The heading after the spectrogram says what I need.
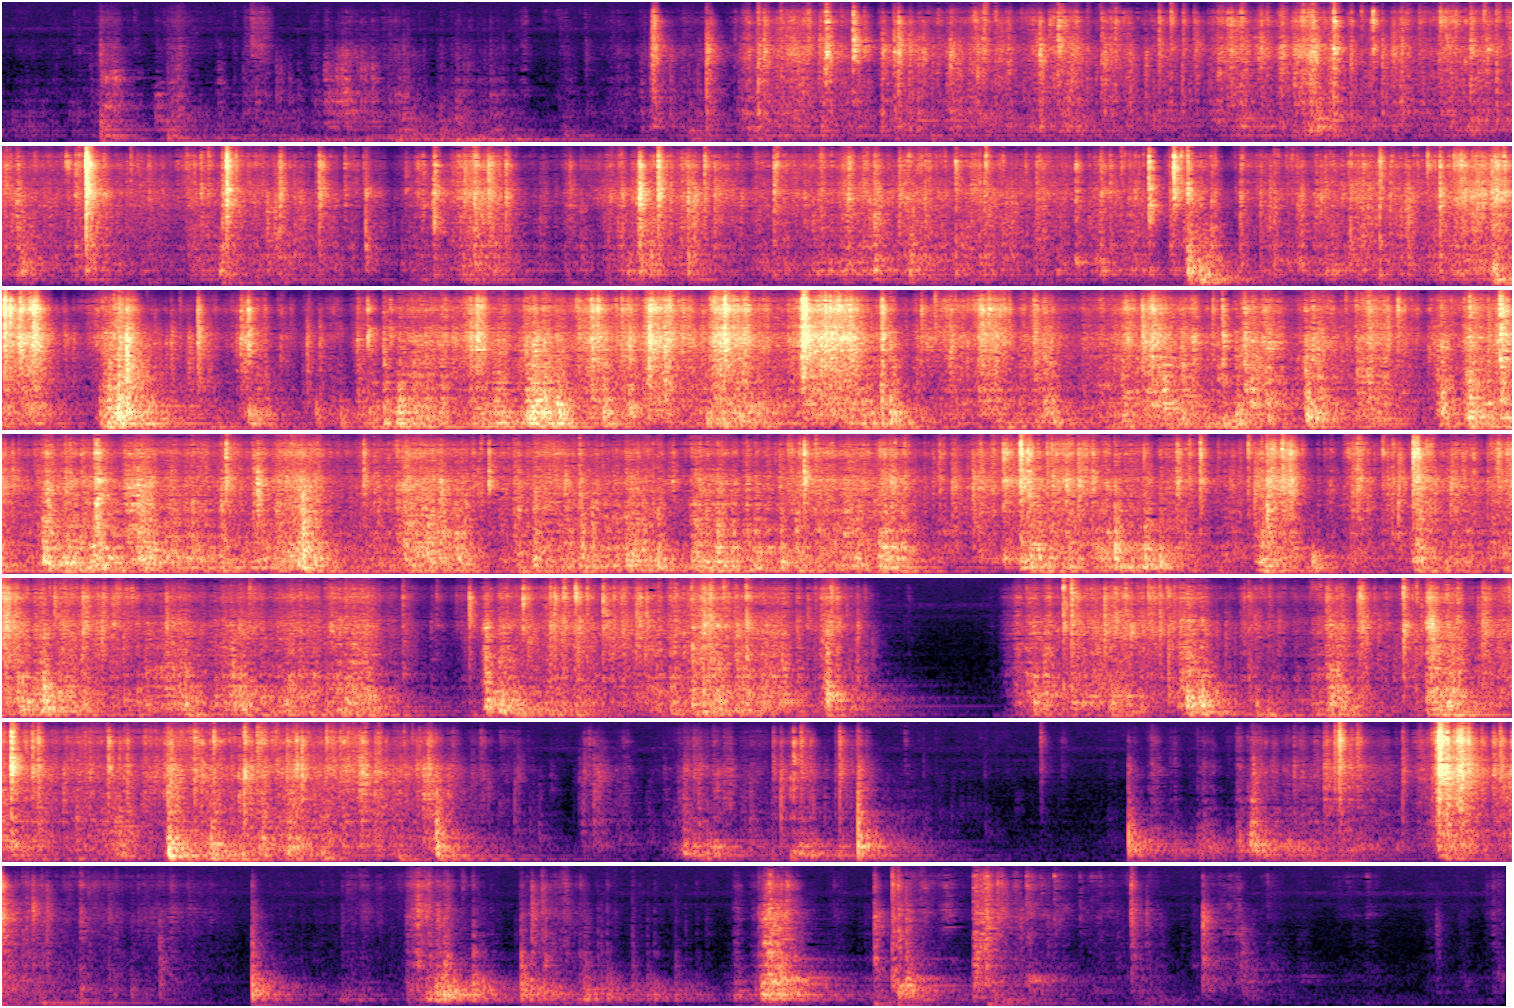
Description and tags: Contact mic recording on a large metal storage case. Rubbing a small, bumpy ball on the surface.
